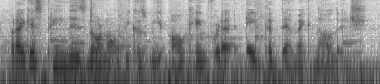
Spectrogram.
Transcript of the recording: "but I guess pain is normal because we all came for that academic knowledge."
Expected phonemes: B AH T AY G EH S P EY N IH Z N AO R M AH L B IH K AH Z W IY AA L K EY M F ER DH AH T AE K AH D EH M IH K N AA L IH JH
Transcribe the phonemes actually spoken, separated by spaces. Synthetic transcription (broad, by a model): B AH T AY G EH S P EY N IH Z N AO R M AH L B IH K AH Z W IY AA L K EY M F ER DH AH T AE K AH D EH M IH K N AA L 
